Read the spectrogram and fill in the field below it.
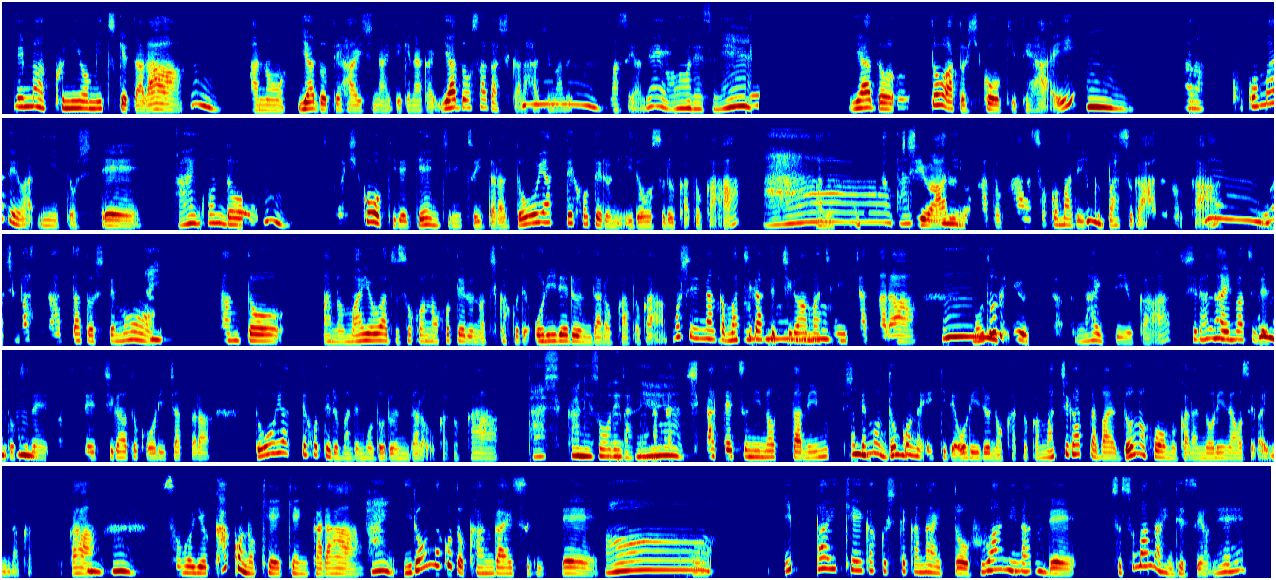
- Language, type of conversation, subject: Japanese, advice, 旅行の計画と準備の難しさ
- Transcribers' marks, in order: none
